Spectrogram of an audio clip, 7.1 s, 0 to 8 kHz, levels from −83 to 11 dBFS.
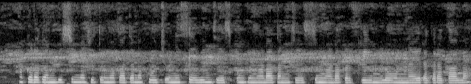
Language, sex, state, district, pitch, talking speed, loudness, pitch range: Telugu, female, Andhra Pradesh, Sri Satya Sai, 205 Hz, 135 wpm, -16 LUFS, 200-215 Hz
